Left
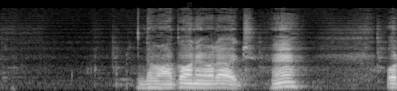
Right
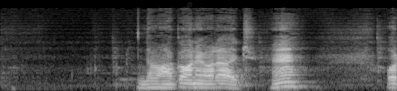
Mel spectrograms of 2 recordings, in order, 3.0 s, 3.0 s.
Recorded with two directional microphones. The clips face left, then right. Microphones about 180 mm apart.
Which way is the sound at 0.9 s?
30° left (ahead or behind).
